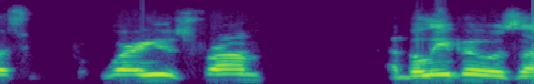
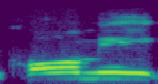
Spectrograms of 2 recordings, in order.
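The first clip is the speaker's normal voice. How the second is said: put-on Boston accent; 7 semitones higher than usual. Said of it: "was [name] from Boston?".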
